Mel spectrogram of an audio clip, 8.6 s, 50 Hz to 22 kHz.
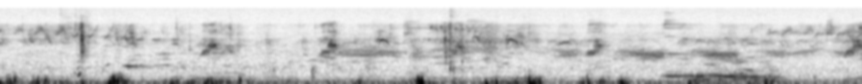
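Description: Faint chirping of small birds, many short high calls scattered throughout, with a few soft low thumps and a brief low hum around 7 seconds in.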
